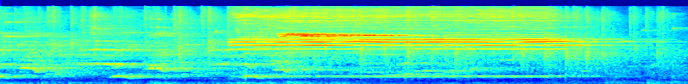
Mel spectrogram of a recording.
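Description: A basketball bouncing on a hardwood court with short squeaks. About three seconds in, an electronic sports-hall buzzer sounds one steady tone for about four seconds, then stops.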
